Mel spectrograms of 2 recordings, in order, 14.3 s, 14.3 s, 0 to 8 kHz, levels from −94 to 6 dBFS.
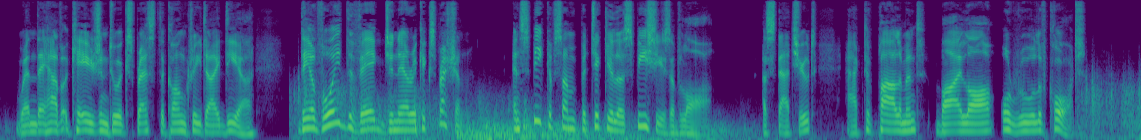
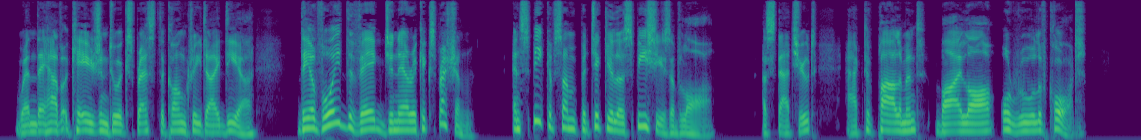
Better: second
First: background sound (Thunder); 14 dB below the speech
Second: none

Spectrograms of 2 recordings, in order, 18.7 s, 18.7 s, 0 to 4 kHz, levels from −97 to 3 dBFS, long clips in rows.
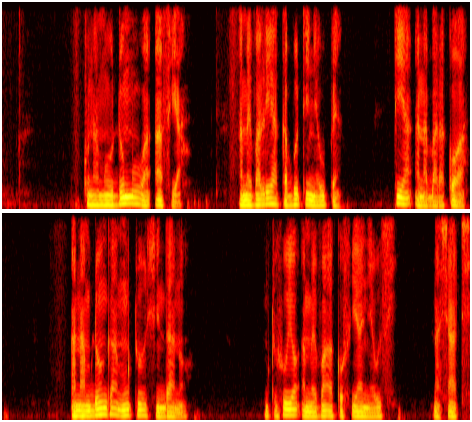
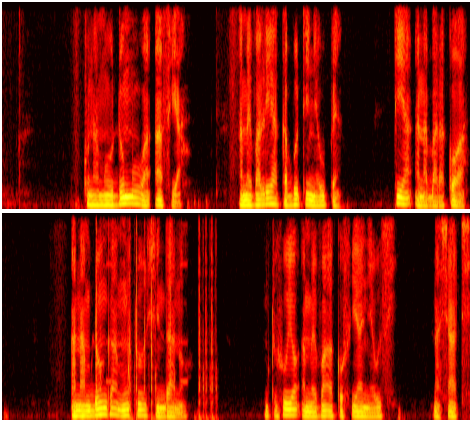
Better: first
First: none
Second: background sound (Computer keyboard); 15 dB below the speech

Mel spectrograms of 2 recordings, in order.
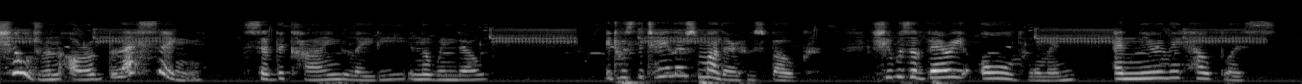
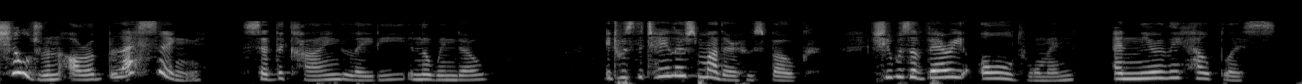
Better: second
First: background sound (Bird); 18 dB below the speech // room echo; dies away in 0.4 s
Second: none

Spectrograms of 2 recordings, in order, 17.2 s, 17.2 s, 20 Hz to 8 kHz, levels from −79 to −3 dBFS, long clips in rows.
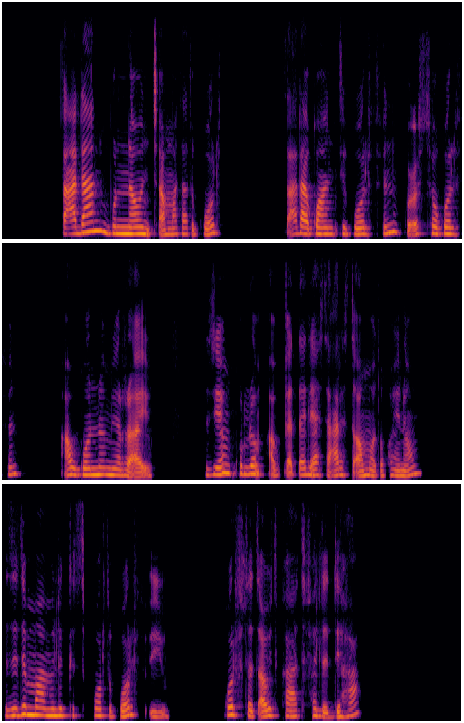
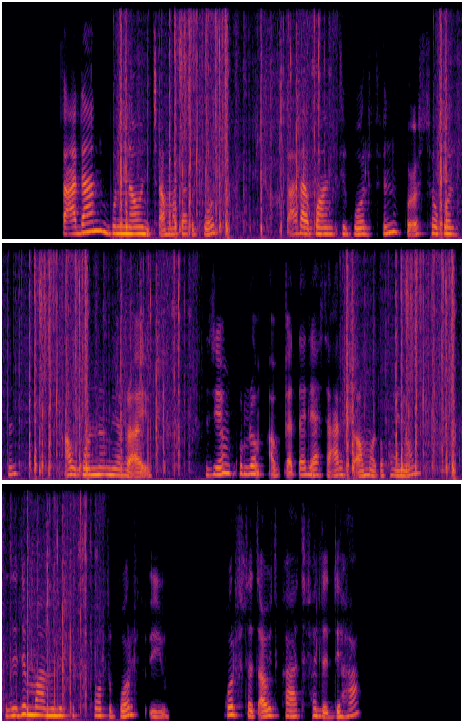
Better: first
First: none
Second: background sound (Crack); 6 dB below the speech

